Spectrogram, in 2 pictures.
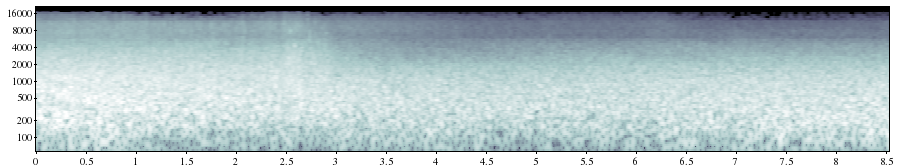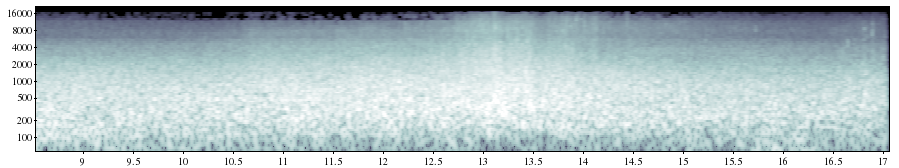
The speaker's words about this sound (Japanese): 実は僕ビーチのもう水の中に足をつけてます。ちょっと波の音聞いてください。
